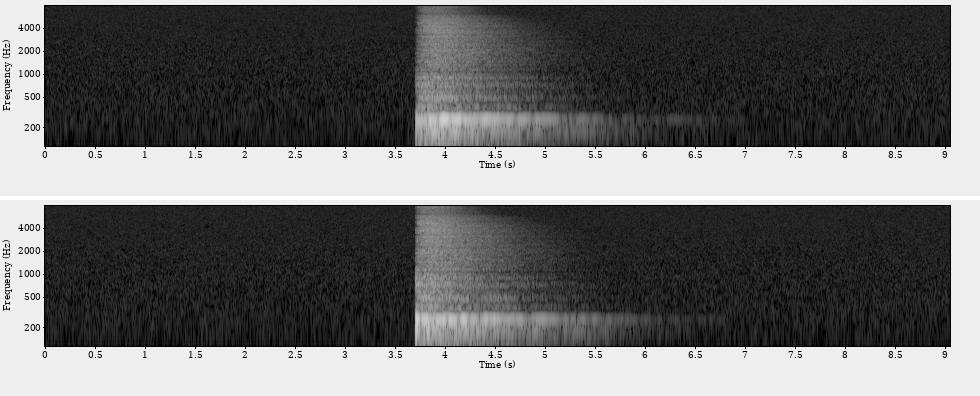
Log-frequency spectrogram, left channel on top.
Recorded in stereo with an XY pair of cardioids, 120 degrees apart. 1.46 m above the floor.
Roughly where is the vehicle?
No vehicle in this recording.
